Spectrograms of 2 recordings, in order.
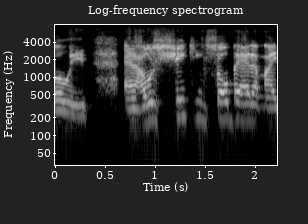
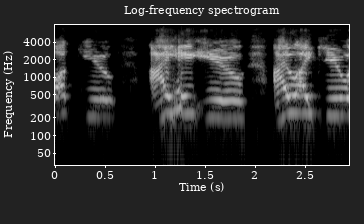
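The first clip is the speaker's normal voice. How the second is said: mock furious, high, drawn-out angry outburst; 6 semitones higher than usual. Retelling walking out of the office, acting out an angry outburst. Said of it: "I went off".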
